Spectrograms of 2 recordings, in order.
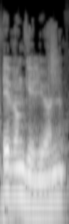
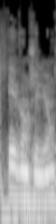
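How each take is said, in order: First: The name is said without French pronunciation. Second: The name is said with French pronunciation.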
